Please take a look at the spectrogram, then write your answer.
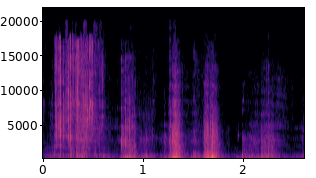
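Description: Thin, cracker-like Papa John's pizza crust bitten and chewed up close, with four or five loud crisp crunches in an uneven rhythm over under three seconds, no talking.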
